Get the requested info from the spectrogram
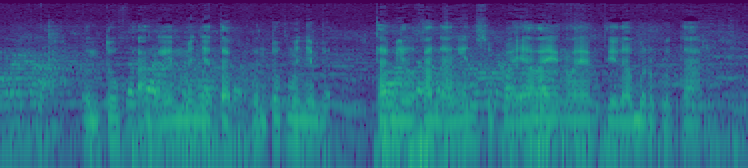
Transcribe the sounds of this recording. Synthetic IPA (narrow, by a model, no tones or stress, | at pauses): ʔṵnt̪ʊka̰ŋɪnməɲət̪ap̚unt̪ʊk̚məɲ | t̪abɪlkanaŋɪnsupajalajaŋlajaŋt̪idak̚bərput̪ar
